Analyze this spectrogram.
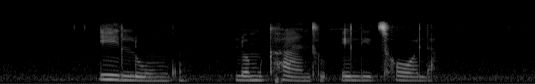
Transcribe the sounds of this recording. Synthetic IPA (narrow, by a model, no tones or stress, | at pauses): iluŋɡʱu | lom̩kʰand͡ɮʱṵelitʰɔːla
